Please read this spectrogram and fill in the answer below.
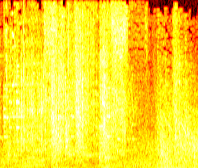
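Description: Action-film destruction effects: dense crackling and shattering of smashed debris, mixed over the film's music score.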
